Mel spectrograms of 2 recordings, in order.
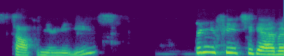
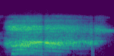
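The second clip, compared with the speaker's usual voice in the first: lion's breath exhale; 3 semitones higher, 6 dB quieter than usual. Shown as a demonstration. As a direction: force the air out with a roar.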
